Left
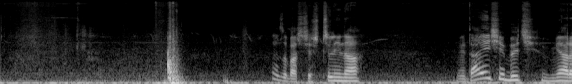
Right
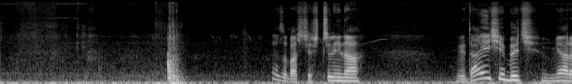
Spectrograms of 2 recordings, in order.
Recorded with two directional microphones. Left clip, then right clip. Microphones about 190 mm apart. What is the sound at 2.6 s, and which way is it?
Speech, 15° right (ahead or behind).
